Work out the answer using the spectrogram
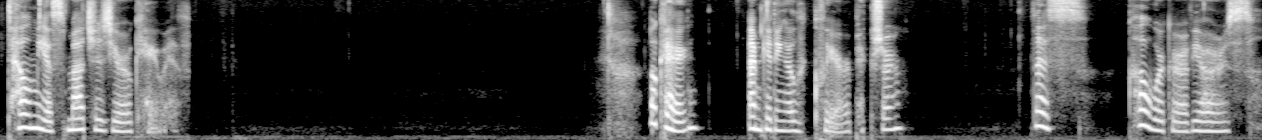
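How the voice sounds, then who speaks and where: Actress as soothing female therapist for ASMR roleplay: mid-range voice, soft and measured, drifting into whispers, very dry close-mic sound. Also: mid-range voice, no room sound, close to an everyday voice. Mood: calm, reassuring. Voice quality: soft, often slipping into breathy whisper. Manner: measured, gentle, professional, probing. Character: composed, soothing female therapist, secretly an arrogant vampire. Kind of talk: ASMR roleplay, addressed to the listener. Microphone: close studio microphone, dry.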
